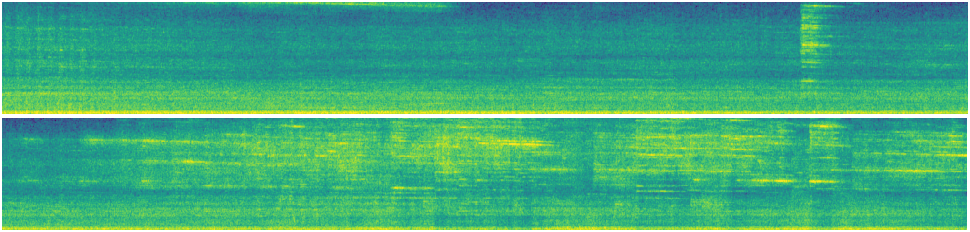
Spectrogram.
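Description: Double-stack container cars of a freight train rolling past: a steady rumble of steel wheels on the rails. High-pitched wheel squeal starts about twelve seconds in and gets stronger and busier through the second half.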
